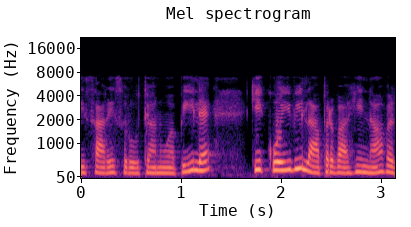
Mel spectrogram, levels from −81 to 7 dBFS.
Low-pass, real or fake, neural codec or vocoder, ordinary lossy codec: 7.2 kHz; real; none; Opus, 24 kbps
